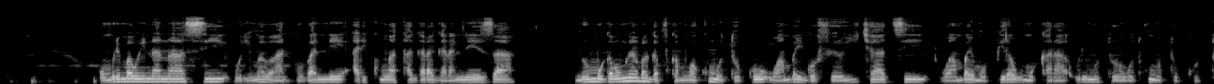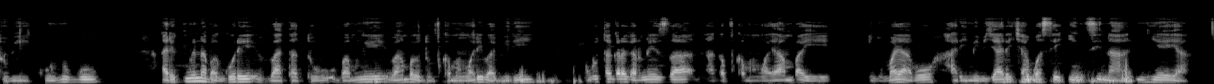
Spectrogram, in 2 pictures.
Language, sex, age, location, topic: Kinyarwanda, male, 25-35, Nyagatare, agriculture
